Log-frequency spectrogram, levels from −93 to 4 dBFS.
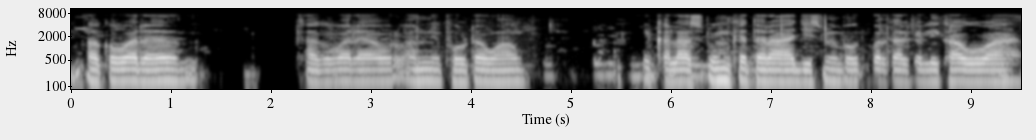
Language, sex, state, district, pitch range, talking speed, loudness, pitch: Hindi, male, Bihar, Jamui, 135-150 Hz, 130 wpm, -16 LUFS, 140 Hz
